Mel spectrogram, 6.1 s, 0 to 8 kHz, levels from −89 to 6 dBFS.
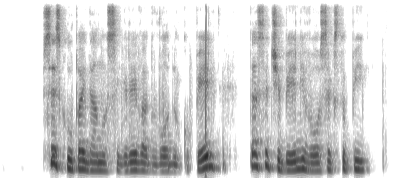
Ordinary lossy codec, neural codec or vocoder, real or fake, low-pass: none; none; real; 7.2 kHz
